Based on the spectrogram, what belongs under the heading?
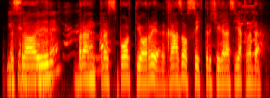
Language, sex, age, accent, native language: Uzbek, male, 25-34, Toshkent shahri, Uzbek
